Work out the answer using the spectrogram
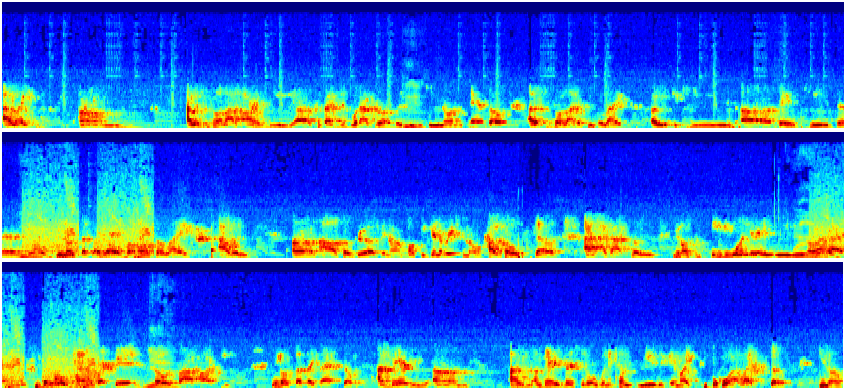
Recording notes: phoned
